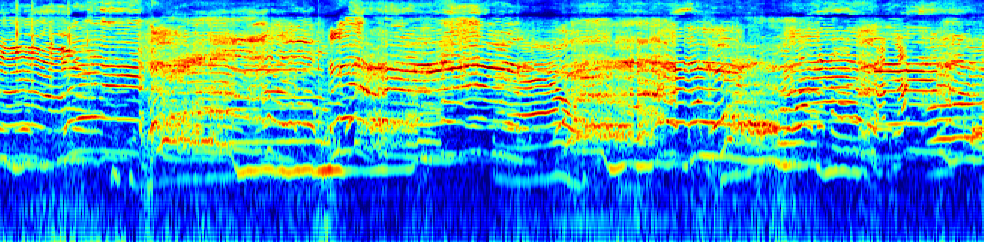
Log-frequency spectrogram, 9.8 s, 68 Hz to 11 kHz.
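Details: 8-month-old twin babies, a boy and a girl, tired after a car trip home and play: continuous loud wavering wails overlapping without pause; ordinary crying of tired infants.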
